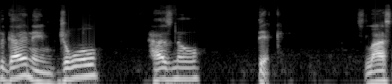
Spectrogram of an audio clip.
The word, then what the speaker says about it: Dyke: And Dick being spelled D-Y-K-E like Dick Van Dyke, but pronounced Dick.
